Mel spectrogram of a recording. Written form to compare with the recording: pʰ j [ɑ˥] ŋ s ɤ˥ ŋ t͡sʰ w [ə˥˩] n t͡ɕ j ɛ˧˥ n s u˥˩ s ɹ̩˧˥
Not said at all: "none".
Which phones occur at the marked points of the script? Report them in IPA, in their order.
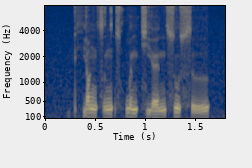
ɑ˥˩, ə˥˩

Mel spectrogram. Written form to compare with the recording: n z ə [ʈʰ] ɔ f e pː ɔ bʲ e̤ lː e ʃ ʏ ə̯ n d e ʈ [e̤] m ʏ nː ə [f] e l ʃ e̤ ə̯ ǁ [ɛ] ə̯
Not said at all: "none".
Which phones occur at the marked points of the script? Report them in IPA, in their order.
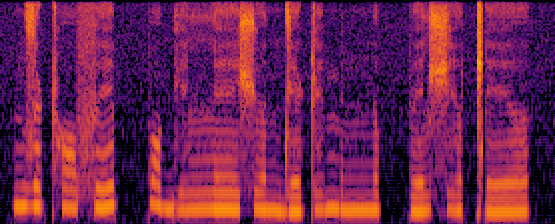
ʈʰ, e̤, pː, e

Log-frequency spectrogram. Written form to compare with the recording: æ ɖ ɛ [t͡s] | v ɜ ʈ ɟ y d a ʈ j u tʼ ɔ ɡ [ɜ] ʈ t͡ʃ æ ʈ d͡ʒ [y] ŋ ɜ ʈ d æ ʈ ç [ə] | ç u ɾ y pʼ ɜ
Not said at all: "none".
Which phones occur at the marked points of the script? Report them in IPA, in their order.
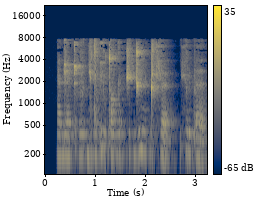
ʈ, ɜ, y, œ

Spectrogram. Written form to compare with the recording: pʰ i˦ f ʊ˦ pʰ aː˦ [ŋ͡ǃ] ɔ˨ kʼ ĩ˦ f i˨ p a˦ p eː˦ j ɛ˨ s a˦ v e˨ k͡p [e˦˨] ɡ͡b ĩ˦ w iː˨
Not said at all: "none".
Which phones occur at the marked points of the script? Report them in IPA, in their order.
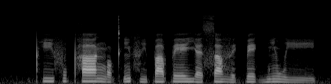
ŋ, e˦˨

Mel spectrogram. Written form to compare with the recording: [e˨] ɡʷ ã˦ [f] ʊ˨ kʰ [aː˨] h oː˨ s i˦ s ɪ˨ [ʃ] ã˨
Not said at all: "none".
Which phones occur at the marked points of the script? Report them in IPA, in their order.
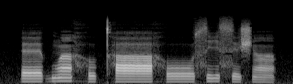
ɛ˨, h, aː˨, ʃ

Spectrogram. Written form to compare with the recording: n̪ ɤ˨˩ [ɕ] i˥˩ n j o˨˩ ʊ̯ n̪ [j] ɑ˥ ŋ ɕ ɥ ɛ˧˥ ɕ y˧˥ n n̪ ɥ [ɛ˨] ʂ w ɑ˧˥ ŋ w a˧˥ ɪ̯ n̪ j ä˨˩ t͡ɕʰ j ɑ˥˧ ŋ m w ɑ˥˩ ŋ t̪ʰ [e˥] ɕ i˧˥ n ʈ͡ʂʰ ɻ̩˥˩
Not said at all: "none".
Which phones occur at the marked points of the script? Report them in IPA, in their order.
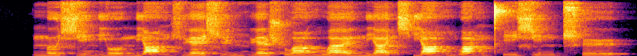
ɕ, j, ɛ˧˥, i˥

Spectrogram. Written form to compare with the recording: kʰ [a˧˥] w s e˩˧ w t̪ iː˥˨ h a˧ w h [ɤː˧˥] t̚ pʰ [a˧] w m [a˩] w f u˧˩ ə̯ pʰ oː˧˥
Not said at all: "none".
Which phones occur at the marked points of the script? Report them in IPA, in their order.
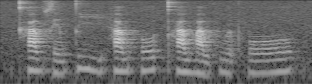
a˧, oː˧˥, a˧, a˧˩

